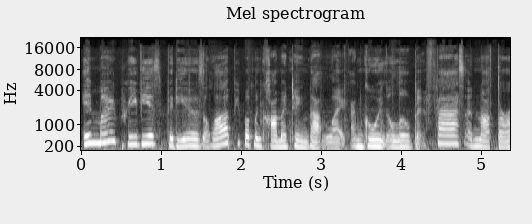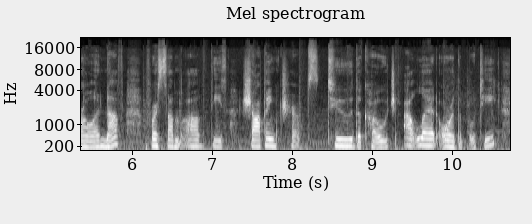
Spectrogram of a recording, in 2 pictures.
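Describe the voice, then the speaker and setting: Music plays in the background as a woman speaks. Her pace is moderate, with hardly any pauses. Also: medium pitch for a woman, ordinary pitch variation. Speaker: shopping vlogger. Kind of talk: shopping vlog narration. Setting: in a store. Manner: casual, filler-heavy.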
